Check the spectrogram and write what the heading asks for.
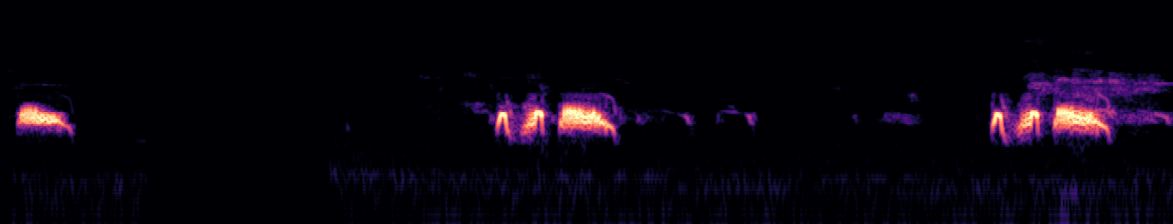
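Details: Spotted dove used as a decoy, calling with a good voice: low hooting coos in short phrases, a brief coo at the start, then two multi-note phrases of stuttered notes ending in a longer coo, separated by silence.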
